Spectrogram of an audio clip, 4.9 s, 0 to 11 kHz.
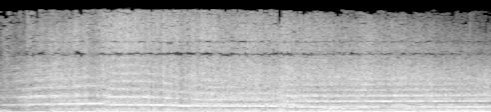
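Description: A powerful V8 race car engine roars loudly and continuously, its pitch sweeping down and up as it shifts and accelerates, with a faint tire squeal in the mix.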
